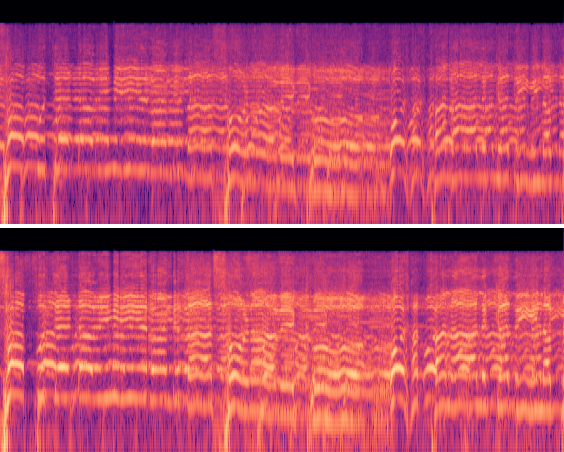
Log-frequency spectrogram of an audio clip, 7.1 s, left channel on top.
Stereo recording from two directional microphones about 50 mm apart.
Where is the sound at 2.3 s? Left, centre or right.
Left.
